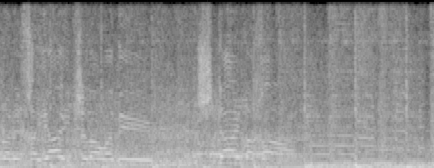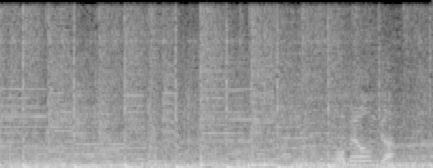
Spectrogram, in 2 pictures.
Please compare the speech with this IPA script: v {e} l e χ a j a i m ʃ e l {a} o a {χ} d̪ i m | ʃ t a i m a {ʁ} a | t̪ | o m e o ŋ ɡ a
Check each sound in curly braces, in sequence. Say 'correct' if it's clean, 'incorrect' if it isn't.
incorrect: a, correct, incorrect: none, incorrect: χ

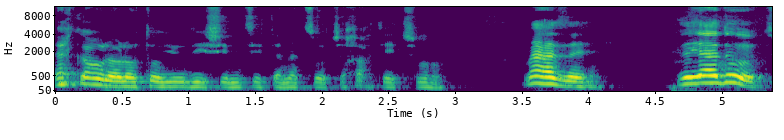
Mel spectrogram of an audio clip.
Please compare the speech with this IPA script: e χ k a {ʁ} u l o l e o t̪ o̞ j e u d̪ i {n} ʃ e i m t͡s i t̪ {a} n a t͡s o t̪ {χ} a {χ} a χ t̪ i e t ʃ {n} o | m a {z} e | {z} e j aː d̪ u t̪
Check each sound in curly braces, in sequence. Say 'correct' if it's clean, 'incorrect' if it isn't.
correct, incorrect: none, correct, incorrect: ʃ, correct, incorrect: m, correct, correct

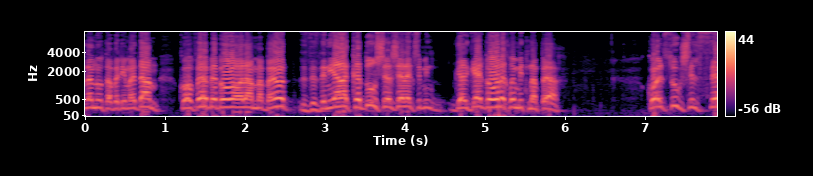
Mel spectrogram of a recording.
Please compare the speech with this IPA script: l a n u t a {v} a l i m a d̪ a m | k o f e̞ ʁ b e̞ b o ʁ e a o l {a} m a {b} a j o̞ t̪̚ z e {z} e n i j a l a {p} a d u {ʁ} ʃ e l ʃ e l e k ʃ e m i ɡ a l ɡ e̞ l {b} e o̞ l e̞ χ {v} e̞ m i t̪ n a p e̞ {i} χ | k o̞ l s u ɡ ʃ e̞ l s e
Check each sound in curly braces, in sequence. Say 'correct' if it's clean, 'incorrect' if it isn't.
correct, correct, correct, correct, incorrect: k, correct, incorrect: v, correct, incorrect: a

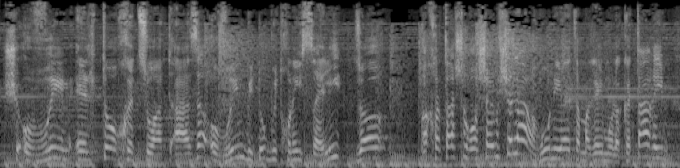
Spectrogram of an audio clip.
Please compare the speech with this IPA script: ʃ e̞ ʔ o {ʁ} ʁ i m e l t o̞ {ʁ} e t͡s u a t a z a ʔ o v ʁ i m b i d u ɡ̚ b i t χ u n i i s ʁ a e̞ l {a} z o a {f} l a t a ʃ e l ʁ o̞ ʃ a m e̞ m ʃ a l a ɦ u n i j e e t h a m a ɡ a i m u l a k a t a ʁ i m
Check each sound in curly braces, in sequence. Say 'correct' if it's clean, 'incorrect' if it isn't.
incorrect: v, incorrect: χ, incorrect: i, incorrect: χ

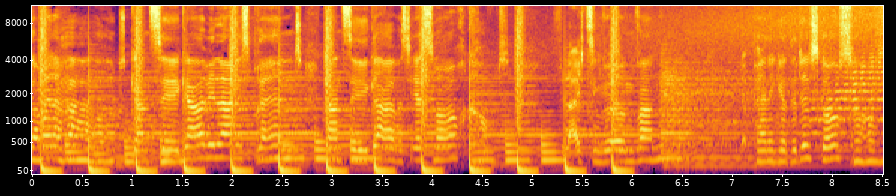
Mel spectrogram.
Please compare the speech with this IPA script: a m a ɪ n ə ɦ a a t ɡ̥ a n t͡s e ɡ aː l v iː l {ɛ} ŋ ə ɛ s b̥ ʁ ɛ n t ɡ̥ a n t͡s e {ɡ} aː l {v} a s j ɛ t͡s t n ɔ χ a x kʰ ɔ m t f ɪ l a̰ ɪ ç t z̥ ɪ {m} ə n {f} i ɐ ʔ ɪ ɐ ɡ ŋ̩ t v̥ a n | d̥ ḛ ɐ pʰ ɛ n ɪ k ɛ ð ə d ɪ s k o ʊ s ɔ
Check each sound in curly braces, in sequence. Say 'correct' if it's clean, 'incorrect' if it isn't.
incorrect: a, correct, correct, incorrect: ŋ, incorrect: v

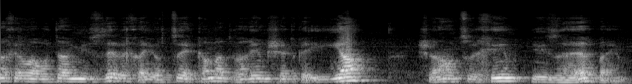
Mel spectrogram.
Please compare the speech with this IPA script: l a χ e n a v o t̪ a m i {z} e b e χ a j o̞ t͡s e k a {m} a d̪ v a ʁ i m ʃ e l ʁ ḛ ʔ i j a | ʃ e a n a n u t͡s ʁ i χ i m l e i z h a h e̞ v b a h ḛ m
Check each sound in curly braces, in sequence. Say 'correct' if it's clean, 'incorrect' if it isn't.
correct, correct

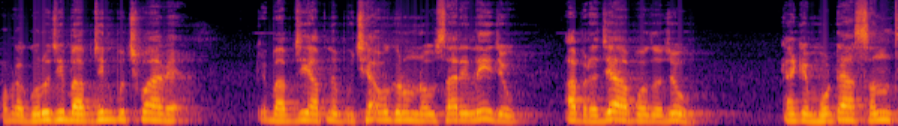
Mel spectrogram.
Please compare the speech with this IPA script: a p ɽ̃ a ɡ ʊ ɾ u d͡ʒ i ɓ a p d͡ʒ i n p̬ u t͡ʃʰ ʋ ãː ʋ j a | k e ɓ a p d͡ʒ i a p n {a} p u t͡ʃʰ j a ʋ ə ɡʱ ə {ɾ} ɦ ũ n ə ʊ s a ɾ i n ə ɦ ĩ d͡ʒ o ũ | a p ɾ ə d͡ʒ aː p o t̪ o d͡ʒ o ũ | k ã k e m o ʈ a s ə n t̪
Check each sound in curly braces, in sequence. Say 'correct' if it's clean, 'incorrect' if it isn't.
incorrect: e, correct

